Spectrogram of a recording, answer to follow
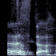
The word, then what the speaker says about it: Öste: Öste.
